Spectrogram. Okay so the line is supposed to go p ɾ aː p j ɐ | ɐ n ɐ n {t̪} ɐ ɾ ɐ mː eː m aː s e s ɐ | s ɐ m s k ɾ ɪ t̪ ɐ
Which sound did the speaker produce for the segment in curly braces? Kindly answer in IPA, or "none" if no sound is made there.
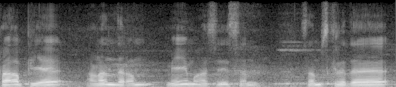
d̪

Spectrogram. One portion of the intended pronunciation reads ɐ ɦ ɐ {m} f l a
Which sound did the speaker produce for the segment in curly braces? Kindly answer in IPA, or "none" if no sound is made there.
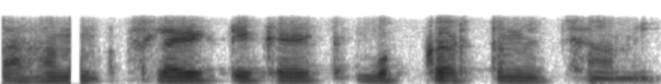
m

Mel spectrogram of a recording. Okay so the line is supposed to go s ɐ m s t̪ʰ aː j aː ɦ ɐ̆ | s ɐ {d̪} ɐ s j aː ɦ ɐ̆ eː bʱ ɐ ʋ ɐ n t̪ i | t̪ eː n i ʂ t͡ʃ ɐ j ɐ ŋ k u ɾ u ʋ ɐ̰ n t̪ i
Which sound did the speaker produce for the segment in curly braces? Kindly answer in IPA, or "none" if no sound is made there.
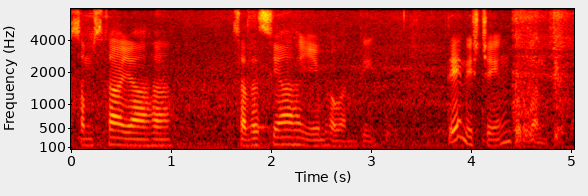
d̪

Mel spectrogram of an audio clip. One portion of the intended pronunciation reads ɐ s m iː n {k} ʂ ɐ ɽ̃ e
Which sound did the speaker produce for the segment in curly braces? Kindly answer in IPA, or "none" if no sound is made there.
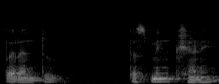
k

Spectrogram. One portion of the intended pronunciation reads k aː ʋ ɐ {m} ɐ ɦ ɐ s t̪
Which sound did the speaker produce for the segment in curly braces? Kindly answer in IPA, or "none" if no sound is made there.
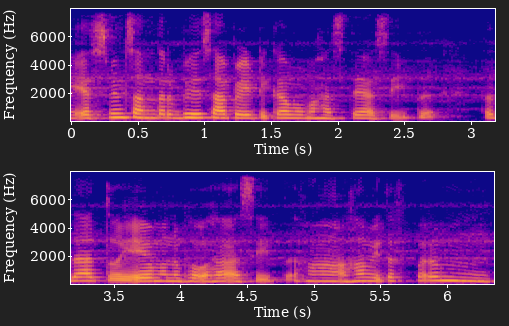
m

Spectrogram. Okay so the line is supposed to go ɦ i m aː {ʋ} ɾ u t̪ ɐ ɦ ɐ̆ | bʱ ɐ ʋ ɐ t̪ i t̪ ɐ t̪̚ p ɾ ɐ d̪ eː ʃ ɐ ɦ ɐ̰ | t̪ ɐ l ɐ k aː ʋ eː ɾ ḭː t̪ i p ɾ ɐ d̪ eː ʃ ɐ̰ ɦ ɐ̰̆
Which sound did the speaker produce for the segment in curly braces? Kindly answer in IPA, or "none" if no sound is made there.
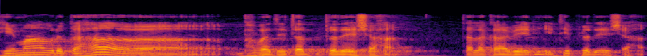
ʋ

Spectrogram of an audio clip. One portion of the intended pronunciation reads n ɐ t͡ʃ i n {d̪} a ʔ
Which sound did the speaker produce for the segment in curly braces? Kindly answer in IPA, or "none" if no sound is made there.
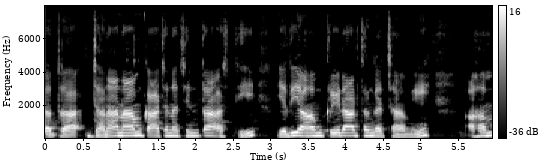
t̪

